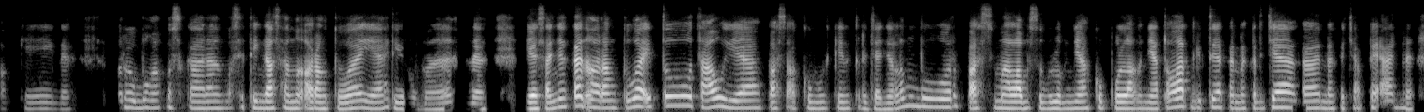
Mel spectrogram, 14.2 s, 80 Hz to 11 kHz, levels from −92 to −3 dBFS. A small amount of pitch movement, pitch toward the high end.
Yes: narrow, 2.1 semitones; high, 195 Hz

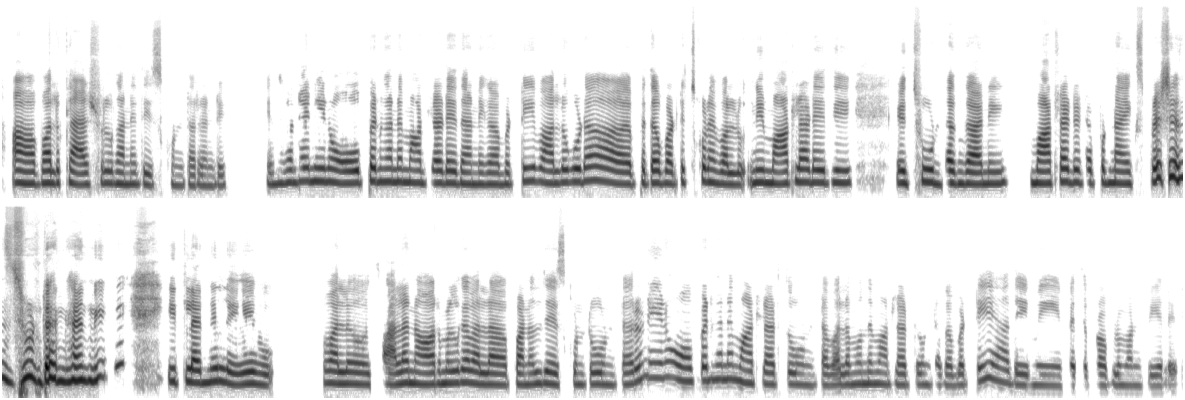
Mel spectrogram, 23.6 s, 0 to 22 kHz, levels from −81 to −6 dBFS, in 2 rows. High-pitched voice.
Yes: high, 215 Hz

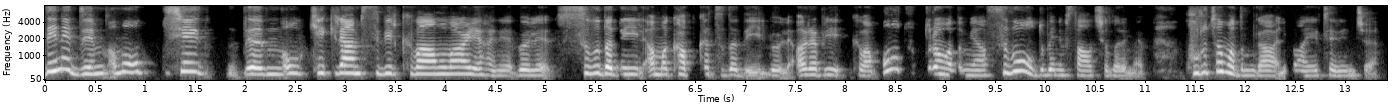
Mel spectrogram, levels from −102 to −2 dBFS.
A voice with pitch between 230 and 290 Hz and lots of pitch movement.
Yes: very high, 255 Hz; wide, 5.7 semitones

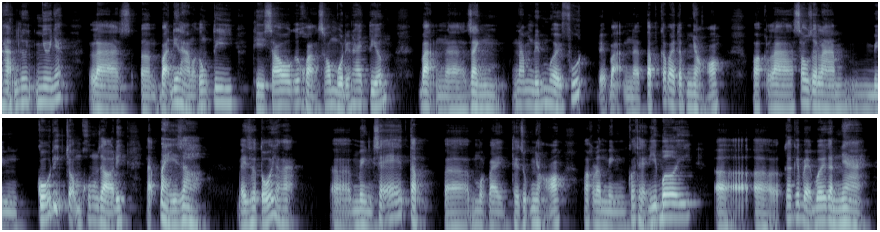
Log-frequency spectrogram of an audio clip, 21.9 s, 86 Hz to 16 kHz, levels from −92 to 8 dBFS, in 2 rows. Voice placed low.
Yes: low, 115 Hz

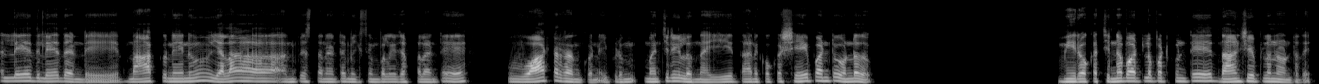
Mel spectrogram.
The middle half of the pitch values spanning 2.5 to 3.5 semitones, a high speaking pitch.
No: average, 2.9 semitones; low, 130 Hz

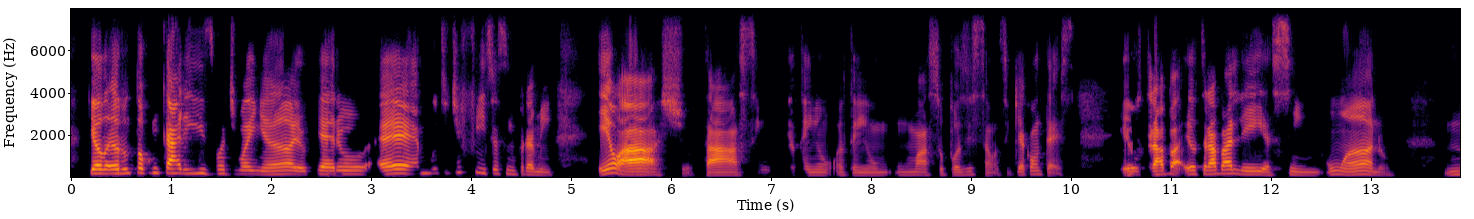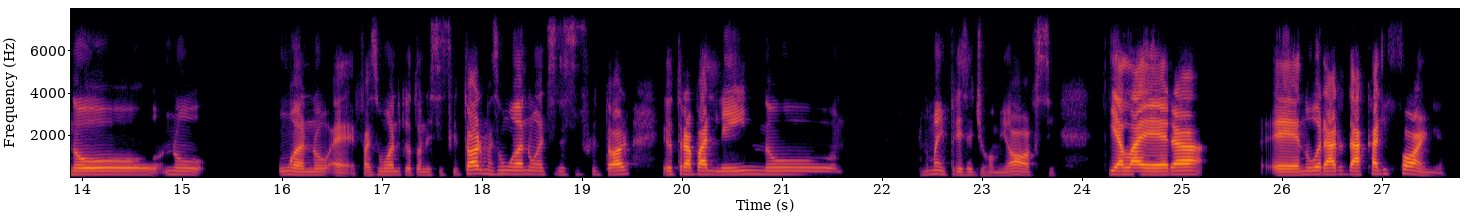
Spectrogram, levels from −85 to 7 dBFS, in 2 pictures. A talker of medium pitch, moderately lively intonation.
Yes: medium, 155 Hz; average, 3.1 semitones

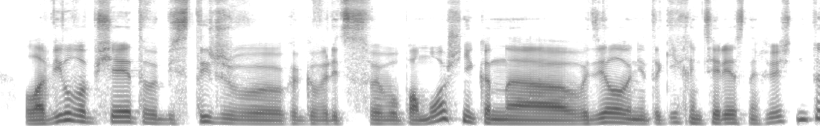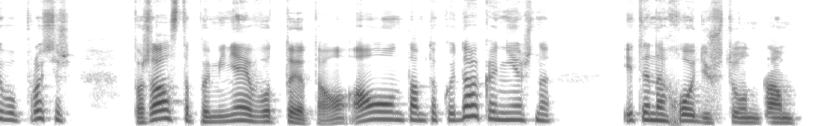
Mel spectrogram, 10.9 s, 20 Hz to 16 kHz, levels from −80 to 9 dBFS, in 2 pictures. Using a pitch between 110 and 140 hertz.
Yes: low, 135 Hz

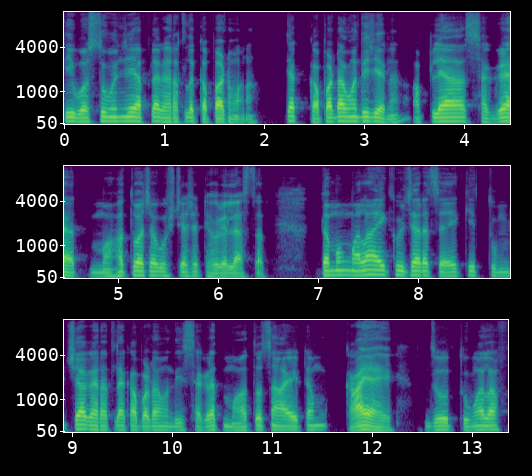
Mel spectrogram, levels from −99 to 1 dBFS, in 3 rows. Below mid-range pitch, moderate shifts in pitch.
Yes: low, 110 Hz; average, 3.2 semitones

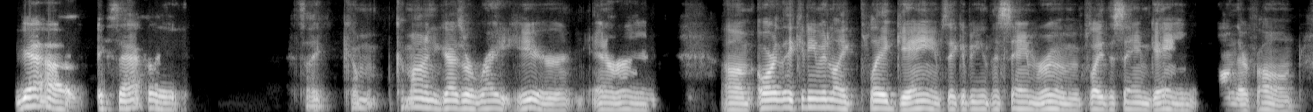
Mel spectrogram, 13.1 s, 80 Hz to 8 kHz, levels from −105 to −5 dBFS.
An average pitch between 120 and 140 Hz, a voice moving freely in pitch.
No: low, 135 Hz; average, 3.4 semitones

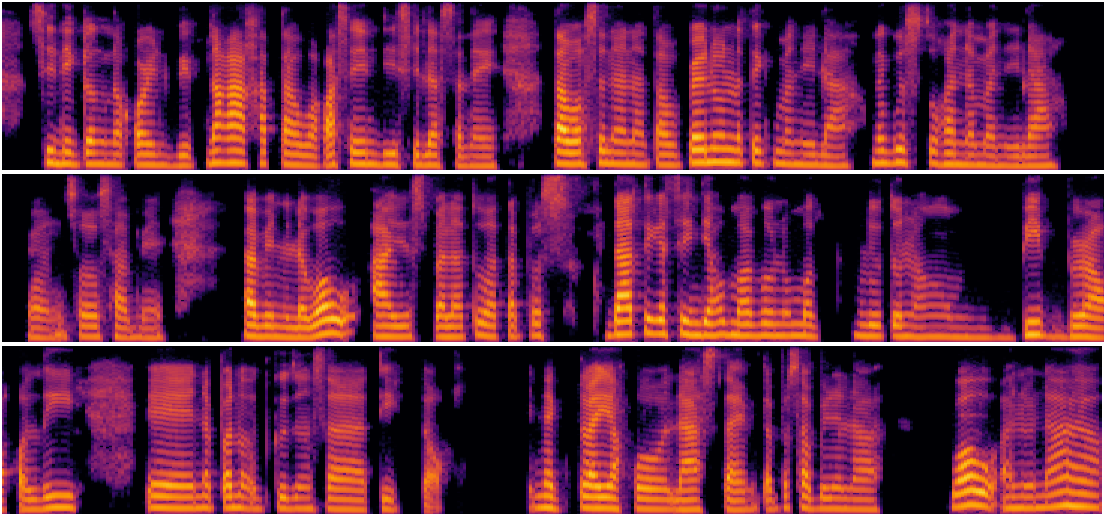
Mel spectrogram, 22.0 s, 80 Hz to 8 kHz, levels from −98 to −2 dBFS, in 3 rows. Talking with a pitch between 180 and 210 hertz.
Yes: medium, 185 Hz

